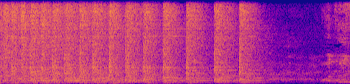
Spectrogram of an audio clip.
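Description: Live rock band's drum kit: a steady beat of sharp hits about three a second over a held instrument note, trailing off over the last second.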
